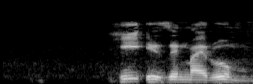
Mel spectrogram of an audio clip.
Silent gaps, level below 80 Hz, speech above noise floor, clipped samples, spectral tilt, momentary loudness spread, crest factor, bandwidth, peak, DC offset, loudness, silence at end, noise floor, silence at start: none; -58 dBFS; 46 dB; under 0.1%; -3.5 dB/octave; 3 LU; 16 dB; 7.8 kHz; -2 dBFS; under 0.1%; -15 LUFS; 0 s; -61 dBFS; 1.2 s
